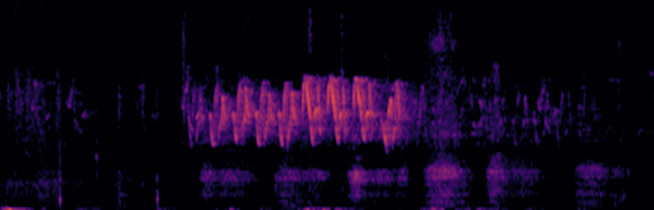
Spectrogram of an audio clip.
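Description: A songbird sings a fast, high trill for about two seconds, starting about one and a half seconds in. Under it is a regular scuffing about twice a second: footsteps crossing loose boulders.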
